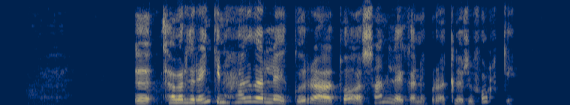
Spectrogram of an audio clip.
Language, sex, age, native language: Icelandic, female, 60-69, Icelandic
